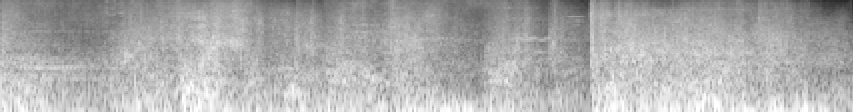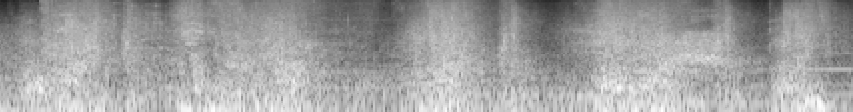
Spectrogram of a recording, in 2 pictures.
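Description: Video game spell effects whoosh and crackle during a fight.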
